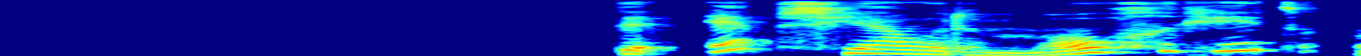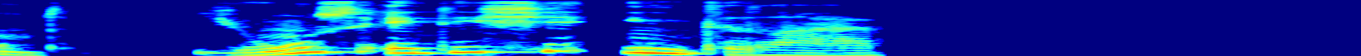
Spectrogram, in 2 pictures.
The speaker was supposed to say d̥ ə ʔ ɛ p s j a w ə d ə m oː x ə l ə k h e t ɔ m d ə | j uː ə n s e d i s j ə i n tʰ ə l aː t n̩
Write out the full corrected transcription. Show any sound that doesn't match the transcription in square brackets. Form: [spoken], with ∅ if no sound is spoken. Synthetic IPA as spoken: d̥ ə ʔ ɛ p s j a w ə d ə m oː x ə l ə k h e t ɔ m d ə | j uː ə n s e d i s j ə i n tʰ ə l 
